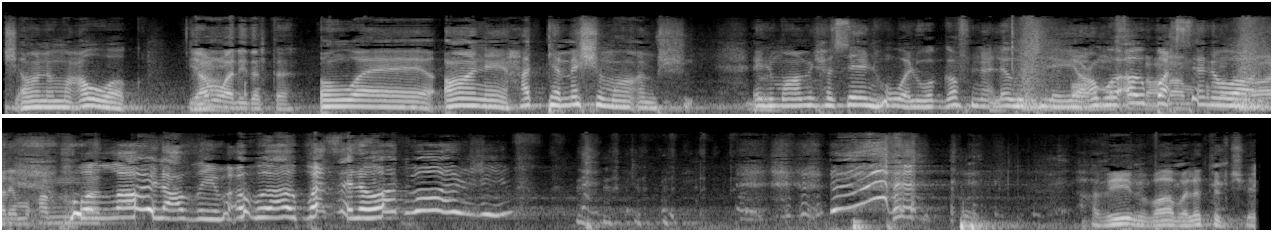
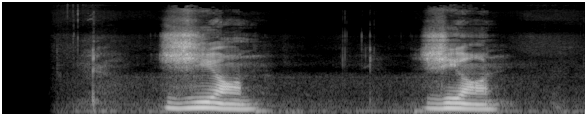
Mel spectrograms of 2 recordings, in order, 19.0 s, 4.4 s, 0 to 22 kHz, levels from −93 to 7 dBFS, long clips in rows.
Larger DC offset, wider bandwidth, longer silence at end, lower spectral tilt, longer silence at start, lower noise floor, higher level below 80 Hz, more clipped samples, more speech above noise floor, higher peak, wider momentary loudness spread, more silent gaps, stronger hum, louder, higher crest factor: neither; second, 14 kHz vs 19 kHz; second, 0.1 s vs 0.65 s; first, -5.5 dB/octave vs -4 dB/octave; second, 0 s vs 1.2 s; second, -44 dBFS vs -55 dBFS; first, -38 dBFS vs -52 dBFS; neither; second, 26 dB vs 38 dB; about the same, -2 dBFS vs -2 dBFS; second, 18 LU vs 25 LU; neither; neither; about the same, -18 LUFS vs -17 LUFS; about the same, 18 dB vs 20 dB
